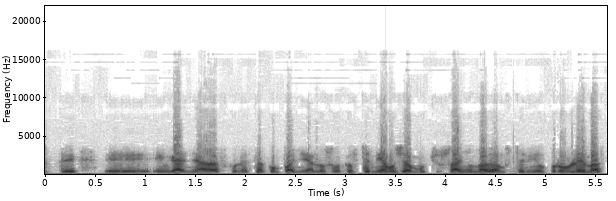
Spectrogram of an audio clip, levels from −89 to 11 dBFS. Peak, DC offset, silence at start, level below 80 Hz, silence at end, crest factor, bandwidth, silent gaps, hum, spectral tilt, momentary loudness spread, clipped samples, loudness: 0 dBFS; under 0.1%; 0 s; -38 dBFS; 0.05 s; 16 dB; 13 kHz; none; none; -4.5 dB/octave; 8 LU; under 0.1%; -17 LUFS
